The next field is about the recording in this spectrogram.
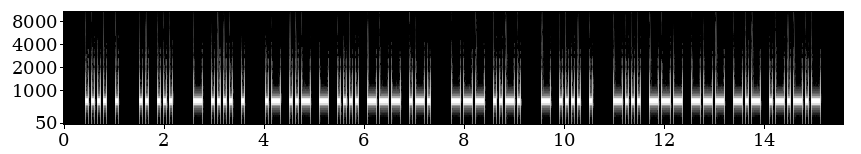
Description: Morse code, heard as a keyed tone, about 20 wpm, 700 Hz. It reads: HE IS THE AUTHOR OF THE BOOK.
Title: Sentences from Top 1200 Words 20wpm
